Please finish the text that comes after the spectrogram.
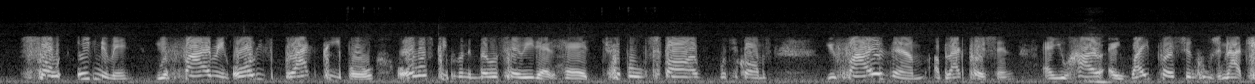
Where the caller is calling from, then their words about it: New York, United States; calling from New York.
